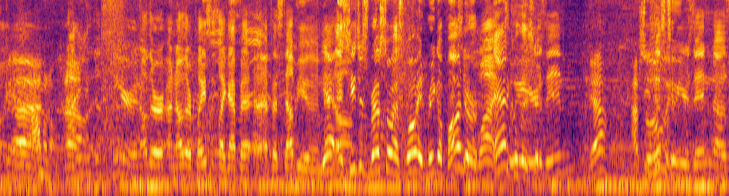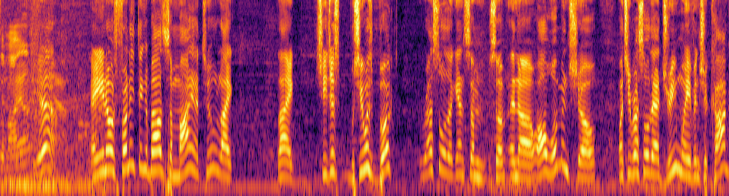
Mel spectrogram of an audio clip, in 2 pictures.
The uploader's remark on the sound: Special Live On Location Podcast Episode reporting from Wilmington, Ca at PCW Ultra Anniversary VIII.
